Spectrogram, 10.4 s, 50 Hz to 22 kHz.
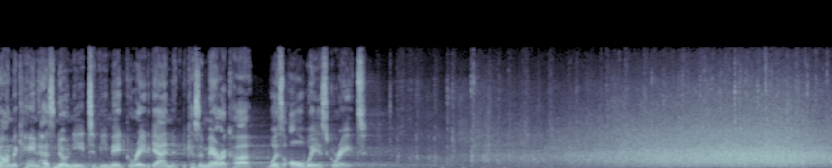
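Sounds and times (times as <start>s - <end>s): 
speech: 0.0s - 4.7s
crowd applause: 5.0s - 10.3s.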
